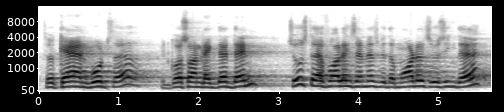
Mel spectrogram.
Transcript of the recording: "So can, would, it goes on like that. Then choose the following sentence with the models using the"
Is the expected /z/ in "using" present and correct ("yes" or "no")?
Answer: no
